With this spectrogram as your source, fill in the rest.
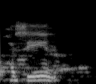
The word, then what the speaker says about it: حسین: کنیت ہے ابو حسین، لفظ یہی ہے لیکن تلفظ فعیل کے وزن پر کریں گے، ابو حسین، لکھ لیا جی۔ ایسے ایک لفظ ہے حبان، کیا نام ہے؟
